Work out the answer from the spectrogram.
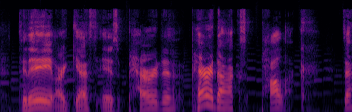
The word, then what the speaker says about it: Pollock: Today, our guest is Paradox Pollack. Is that how you pronounce it? Pollock.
